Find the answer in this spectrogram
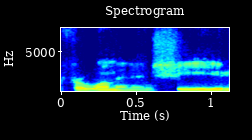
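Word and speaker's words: sídhe: So the word, because the gods retreated, the Tuatha Dé Danann retreated under the hills, under the she, and became equated with the hills, and therefore the she. – Yep. – Which, of course, is spelled S-I-D-H-E in modern Irish.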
